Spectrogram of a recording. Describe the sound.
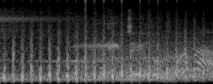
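Helicopter rotor chop: rapid, evenly spaced thudding pulses that keep a steady rhythm for about two seconds under a faint humming tone.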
